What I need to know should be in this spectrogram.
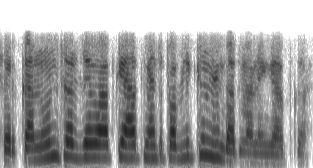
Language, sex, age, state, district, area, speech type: Hindi, male, 18-30, Bihar, Muzaffarpur, rural, conversation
